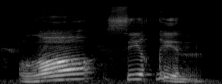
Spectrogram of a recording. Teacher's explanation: Mengejahnya ghain, alif, wa fathah, gha, ya, dibaca panjang. Gha, 2 harokat, ya. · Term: mad tabi'i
